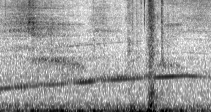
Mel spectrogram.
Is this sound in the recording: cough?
no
